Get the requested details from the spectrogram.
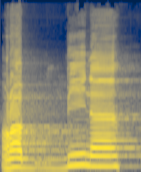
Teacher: Huruf ba berharokat i, di atasnya terdapat tanda tasdid, maka ditahan dan ditekan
